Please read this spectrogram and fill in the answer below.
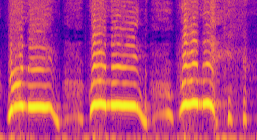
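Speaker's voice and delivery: high, loud imitation of a shouting toddler. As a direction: belt it out like an excited running toddler. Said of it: "just runs shouting".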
